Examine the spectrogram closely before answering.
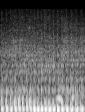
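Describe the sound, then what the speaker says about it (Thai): A young woman's fast motorcycle with a loud exhaust gives a steady, close, throbbing engine rumble for just under a second. "รถก็ซิ่งแท้รถผู้สาวน้อยเพิ่นนี่พี่น้องเอ้ยเนาะเสียงท่อดังแท้"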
